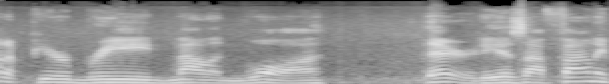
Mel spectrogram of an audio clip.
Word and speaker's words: Malinois: So, it's not a purebred Malinois. There it is. I finally pronounced it right.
